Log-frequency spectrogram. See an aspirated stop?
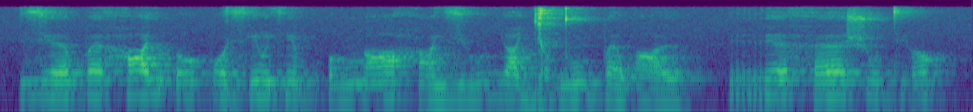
no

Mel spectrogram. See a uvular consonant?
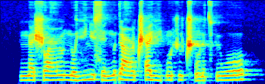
no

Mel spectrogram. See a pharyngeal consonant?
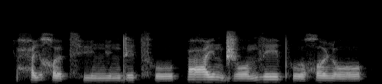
yes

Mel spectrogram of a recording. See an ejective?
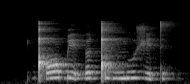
yes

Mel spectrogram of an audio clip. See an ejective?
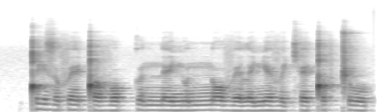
no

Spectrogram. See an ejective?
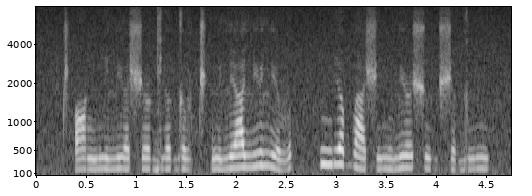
yes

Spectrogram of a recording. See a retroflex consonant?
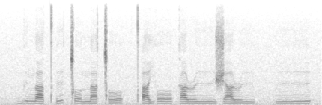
no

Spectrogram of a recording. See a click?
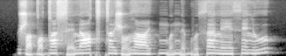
no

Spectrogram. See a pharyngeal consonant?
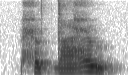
yes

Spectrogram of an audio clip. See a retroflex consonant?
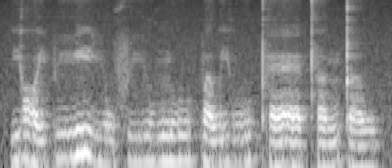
no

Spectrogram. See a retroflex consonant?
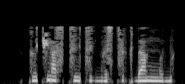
no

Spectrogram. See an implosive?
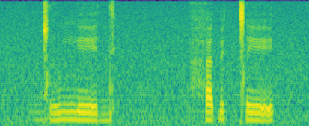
yes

